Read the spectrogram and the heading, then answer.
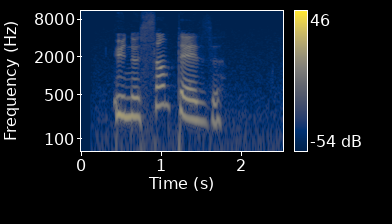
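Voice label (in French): "Une synthèse", French; phonetique; les voyelles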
